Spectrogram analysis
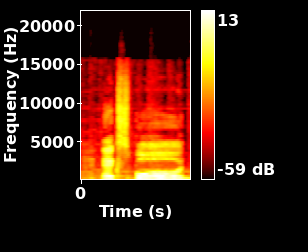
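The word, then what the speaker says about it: Expos: Expo, you do not pronounce the S in expo.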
